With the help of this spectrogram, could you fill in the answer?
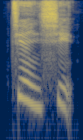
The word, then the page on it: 间隙: jiàn xì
